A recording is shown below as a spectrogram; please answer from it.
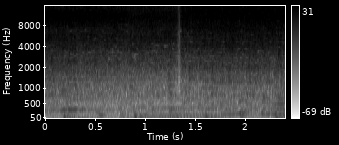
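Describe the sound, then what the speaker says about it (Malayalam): Mustard seeds splutter in hot oil for lentil curry, a loud, continuous crackling sizzle close up, dense and steady with no talking. "കടുക് നന്നായിട്ട് പൊട്ടി വരുന്നുണ്ട്"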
